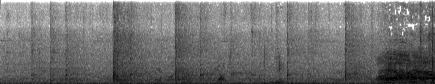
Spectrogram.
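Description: Badminton rackets hitting the shuttlecock in a rally: sharp cracks at uneven spacing, the loudest two a little over a second apart, with a few voices between. Near the end a crowd's cheering and chatter breaks out as the rally ends.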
